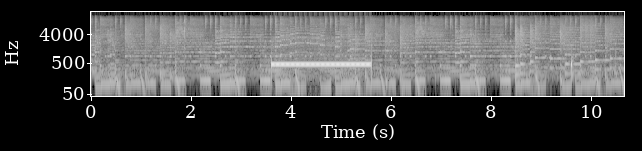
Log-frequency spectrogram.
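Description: A telephone rings while a home number is being called, one steady tone lasting about two seconds that sounds over ongoing background music.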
